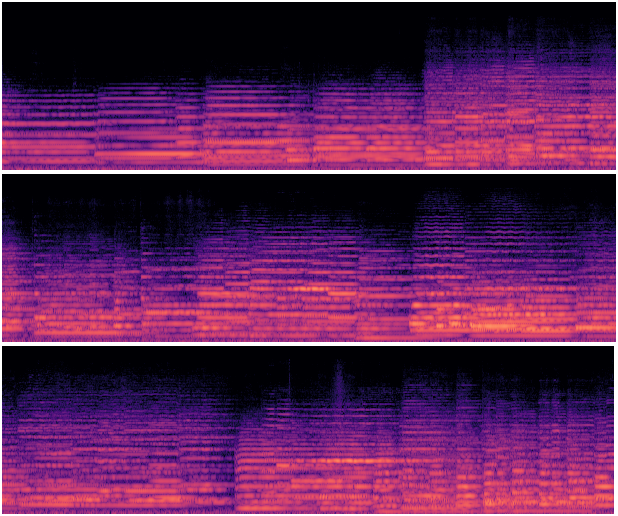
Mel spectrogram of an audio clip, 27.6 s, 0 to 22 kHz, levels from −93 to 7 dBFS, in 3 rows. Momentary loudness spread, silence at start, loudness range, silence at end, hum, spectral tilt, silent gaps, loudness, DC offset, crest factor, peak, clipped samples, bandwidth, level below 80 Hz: 11 LU; 0 s; 7 LU; 0 s; none; -7.5 dB/octave; none; -25 LUFS; under 0.1%; 18 dB; -8 dBFS; under 0.1%; 9.8 kHz; -48 dBFS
